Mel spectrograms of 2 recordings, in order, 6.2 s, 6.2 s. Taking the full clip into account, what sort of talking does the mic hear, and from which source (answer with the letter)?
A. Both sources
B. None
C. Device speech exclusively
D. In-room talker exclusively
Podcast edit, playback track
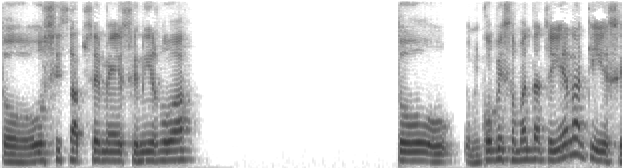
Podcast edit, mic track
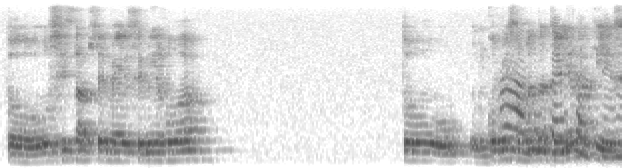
A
